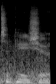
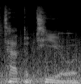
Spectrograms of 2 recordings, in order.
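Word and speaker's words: Tapatío: sauce Tabasco Tapatio or it's not tapio it's tapao apparently I've been saying it wrong my entire life tap too salsa and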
